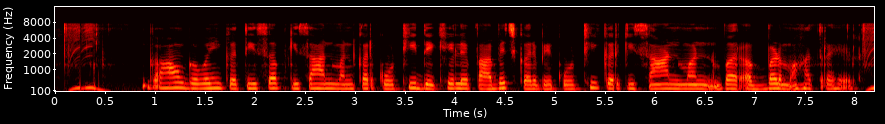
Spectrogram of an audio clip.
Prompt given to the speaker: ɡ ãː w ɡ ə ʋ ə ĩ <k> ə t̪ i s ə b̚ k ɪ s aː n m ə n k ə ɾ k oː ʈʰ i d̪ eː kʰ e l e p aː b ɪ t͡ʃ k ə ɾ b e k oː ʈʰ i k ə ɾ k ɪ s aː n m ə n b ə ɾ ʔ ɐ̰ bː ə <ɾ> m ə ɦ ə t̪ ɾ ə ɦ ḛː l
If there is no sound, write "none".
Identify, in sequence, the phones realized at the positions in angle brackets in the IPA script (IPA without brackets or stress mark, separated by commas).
k, ɽ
